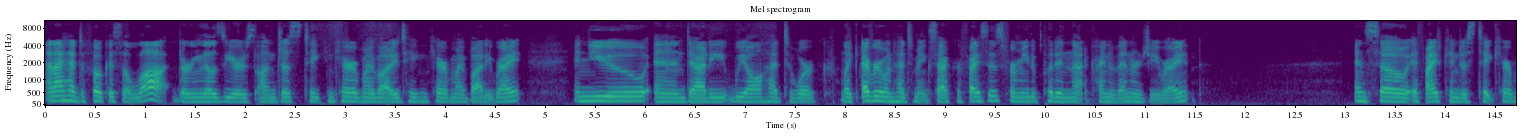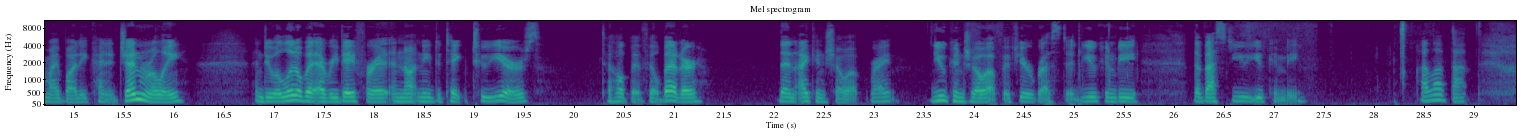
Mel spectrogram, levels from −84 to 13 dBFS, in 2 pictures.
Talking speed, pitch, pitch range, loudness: 220 wpm, 160 Hz, 150-170 Hz, -27 LUFS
